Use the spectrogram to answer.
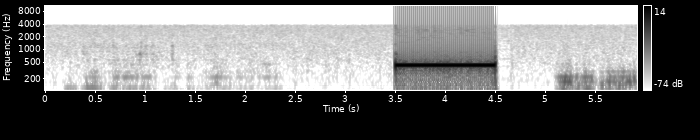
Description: Ringback tone (Europe, 425 Hz).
